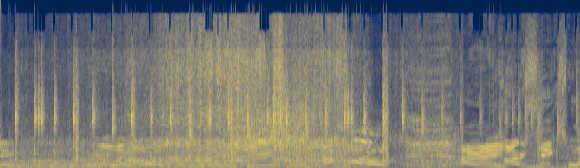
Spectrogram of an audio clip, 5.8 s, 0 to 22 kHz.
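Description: A quad fitted with a Yamaha R6 motorcycle engine drag races on a short runway, its high-revving engine screaming loud and close with rising gear-change sweeps, tire noise and excited voices over the roar.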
